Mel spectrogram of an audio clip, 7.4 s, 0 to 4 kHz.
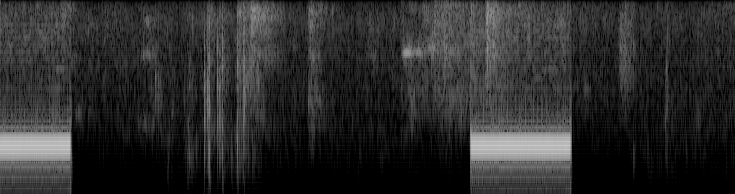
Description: Ringback tone (Europe, 425 Hz).
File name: out- -2001- - - .2039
